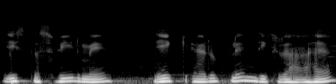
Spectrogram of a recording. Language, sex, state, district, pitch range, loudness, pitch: Hindi, male, Bihar, Patna, 120-145 Hz, -15 LUFS, 135 Hz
